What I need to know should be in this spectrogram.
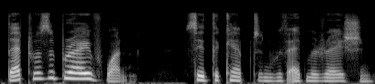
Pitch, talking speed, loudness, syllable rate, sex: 190 Hz, 160 wpm, -18 LUFS, 5.1 syllables/s, female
